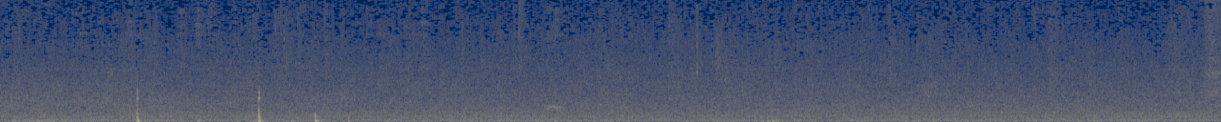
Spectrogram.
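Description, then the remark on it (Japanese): Steady, even thunderstorm rain in Singapore hisses throughout with no letup, broken by a few sharp drips or taps early on; no voices, and no clear thunder rumble stands out. “雷雨の音を聞きながら雑談”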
